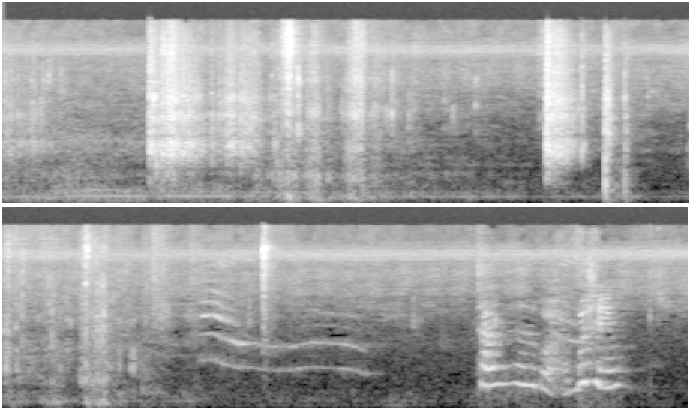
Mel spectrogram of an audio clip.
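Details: Domestic cat noisily demanding food before a meal: clattering and bumping first, then a wavering meow and a final pair of short, bending meows.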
